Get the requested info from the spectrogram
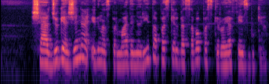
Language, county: Lithuanian, Kaunas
